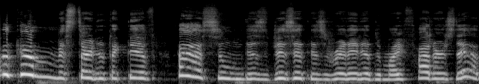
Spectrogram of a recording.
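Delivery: high feminine voice. After coughing a few times, he greets the detective in a higher feminine voice. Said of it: "in a higher, higher feminine voice".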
